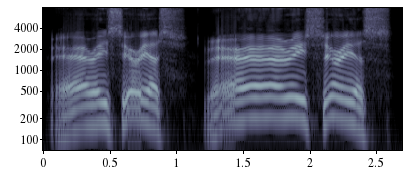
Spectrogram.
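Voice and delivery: ponderous gateman's tutting tone; grave disapproval. A narrator's reading. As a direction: stretch the repeat with weighty disapproval. Gateman gravely disapproves, shaking head.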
